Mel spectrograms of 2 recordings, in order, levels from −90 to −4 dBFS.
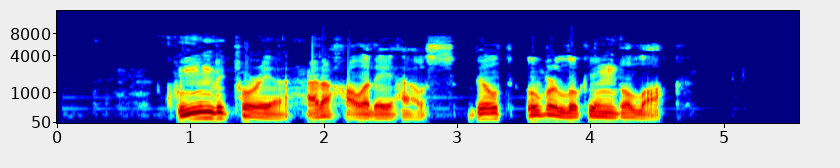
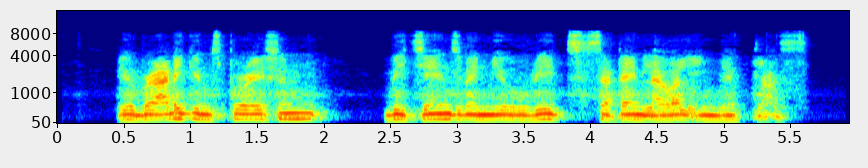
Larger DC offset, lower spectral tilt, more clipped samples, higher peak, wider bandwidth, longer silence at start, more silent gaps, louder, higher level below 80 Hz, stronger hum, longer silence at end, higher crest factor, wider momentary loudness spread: neither; first, -8.5 dB/octave vs -5 dB/octave; neither; first, 0 dBFS vs -8 dBFS; second, 7 kHz vs 9 kHz; first, 0.85 s vs 0.45 s; neither; first, -14 LUFS vs -26 LUFS; first, -58 dBFS vs -64 dBFS; neither; first, 1.05 s vs 0.35 s; about the same, 14 dB vs 18 dB; second, 9 LU vs 13 LU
